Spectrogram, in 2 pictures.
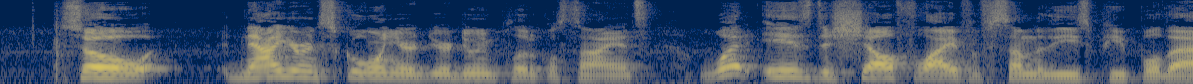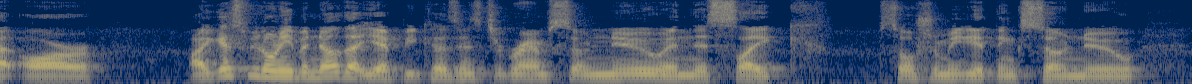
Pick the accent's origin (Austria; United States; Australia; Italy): Italy; Sicily; What part of Sicily? I am Sicilian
